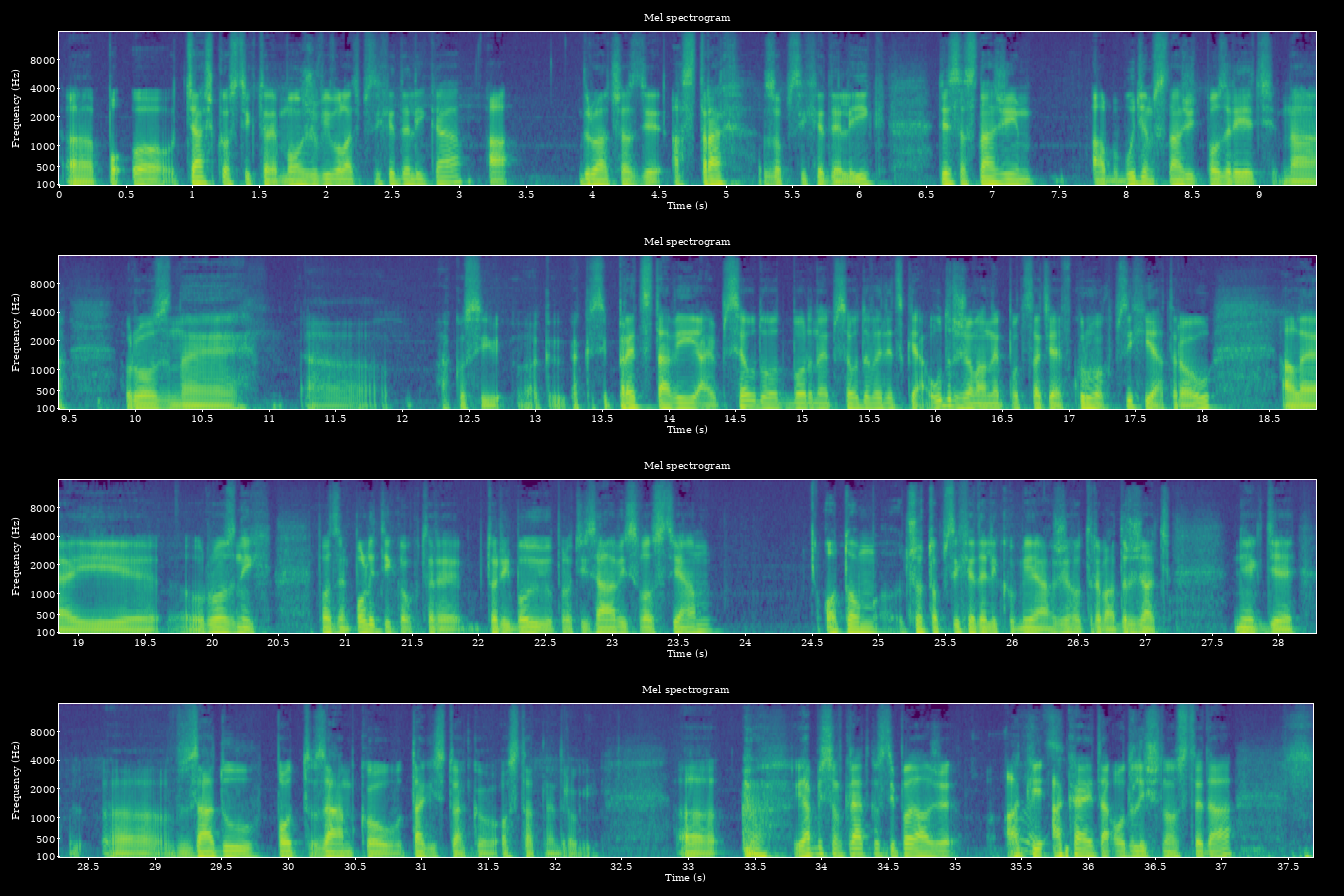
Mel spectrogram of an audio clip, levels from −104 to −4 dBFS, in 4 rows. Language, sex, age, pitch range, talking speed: Slovak, male, 40-59, 95-115 Hz, 135 wpm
